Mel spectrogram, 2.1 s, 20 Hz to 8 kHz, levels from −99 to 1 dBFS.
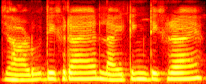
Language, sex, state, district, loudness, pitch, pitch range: Hindi, female, Uttar Pradesh, Shamli, -15 LUFS, 215 Hz, 195-215 Hz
